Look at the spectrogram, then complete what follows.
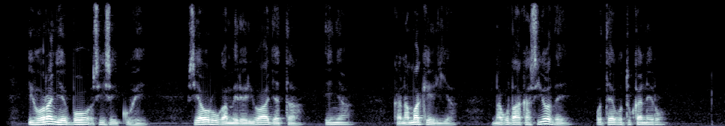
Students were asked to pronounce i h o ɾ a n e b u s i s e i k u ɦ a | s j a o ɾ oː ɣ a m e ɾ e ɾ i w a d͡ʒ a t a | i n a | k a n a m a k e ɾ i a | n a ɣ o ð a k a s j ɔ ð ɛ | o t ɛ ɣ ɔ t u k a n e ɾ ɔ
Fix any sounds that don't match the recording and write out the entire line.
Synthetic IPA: i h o ɾ a ɲ e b ɔ s i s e i k u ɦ e | s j a o ɾ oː ɣ a m e ɾ e ɾ i w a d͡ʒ a t a | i ɲ a | k a n a m a k e ɾ i a | n a ɣ o ð a k a s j ɔ ð ɛ | o t ɛ ɣ o t u k a n e ɾ ɔ

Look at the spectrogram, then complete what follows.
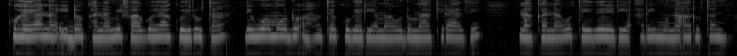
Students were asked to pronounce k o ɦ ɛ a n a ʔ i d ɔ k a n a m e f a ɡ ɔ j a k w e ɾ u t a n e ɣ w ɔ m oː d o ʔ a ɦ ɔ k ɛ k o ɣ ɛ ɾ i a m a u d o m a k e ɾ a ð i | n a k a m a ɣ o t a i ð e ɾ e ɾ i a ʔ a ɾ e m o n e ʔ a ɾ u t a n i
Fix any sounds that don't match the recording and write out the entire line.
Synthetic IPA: k o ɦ ɛ a n a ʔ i d ɔ k a n a m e f a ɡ ɔ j a k w e ɾ u t a n e ɣ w ɔ m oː d o ʔ a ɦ ɔ t ɛ k o ɣ ɛ ɾ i a m a o d o m a k e ɾ a ð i | n a k a n a ɣ o t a i ð e ɾ e ɾ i a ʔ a ɾ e m o n a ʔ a ɾ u t a n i

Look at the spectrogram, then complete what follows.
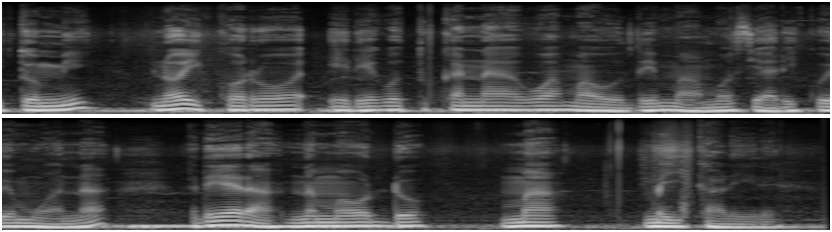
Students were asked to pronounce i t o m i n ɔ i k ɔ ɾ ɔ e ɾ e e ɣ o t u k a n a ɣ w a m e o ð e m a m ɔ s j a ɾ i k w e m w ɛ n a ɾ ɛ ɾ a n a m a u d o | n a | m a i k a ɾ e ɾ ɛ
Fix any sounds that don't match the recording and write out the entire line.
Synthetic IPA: i t o m i n ɔ i k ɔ ɾ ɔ e ɾ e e ɣ o t u k a n a ɣ w a m a o ð e m a m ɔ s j a ɾ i k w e m w a n a ɾ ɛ ɾ a n a m a o d o | m a | m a i k a ɾ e ɾ ɛ

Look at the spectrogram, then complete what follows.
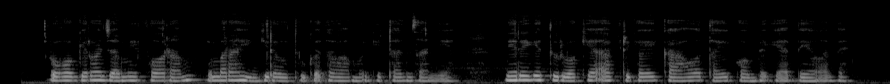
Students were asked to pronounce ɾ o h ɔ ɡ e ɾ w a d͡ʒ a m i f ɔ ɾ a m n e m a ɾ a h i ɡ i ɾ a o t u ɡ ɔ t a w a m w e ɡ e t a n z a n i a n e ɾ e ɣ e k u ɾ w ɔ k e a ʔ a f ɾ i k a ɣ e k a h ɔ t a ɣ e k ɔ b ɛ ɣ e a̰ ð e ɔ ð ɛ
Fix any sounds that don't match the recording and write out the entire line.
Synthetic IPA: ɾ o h ɔ ɡ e ɾ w a d͡ʒ a m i f ɔ ɾ a m n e m a ɾ a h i ɡ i ɾ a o t u ɡ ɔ t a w a m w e ɡ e t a n z a n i a n e ɾ e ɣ e t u ɾ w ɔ k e a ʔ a f ɾ i k a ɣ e k a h ɔ t a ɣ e k ɔ b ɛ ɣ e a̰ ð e ɔ ð ɛ

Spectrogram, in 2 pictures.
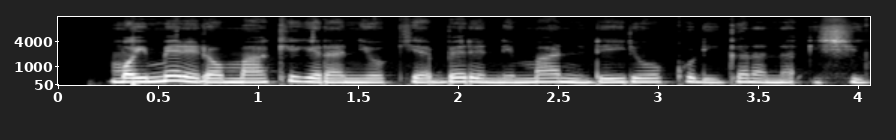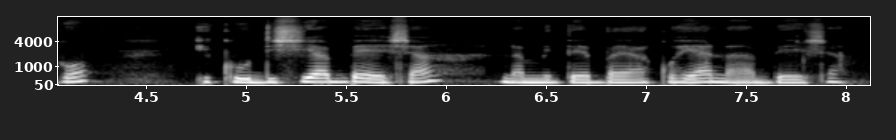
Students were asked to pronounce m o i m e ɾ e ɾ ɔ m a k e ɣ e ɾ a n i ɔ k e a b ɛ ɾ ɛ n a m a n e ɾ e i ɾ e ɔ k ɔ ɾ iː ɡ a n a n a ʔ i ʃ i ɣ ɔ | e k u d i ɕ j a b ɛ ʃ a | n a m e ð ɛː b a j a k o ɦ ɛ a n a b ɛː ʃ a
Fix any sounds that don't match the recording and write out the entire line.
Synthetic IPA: m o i m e ɾ e ɾ ɔ m a k e ɣ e ɾ a n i ɔ k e a b ɛ ɾ ɛ n e m a n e ɾ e i ɾ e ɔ k o ɾ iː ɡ a n a n a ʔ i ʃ i ɣ ɔ | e k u d i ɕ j a b ɛ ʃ a | n a m e ð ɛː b a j a k o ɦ ɛ a n a b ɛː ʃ a

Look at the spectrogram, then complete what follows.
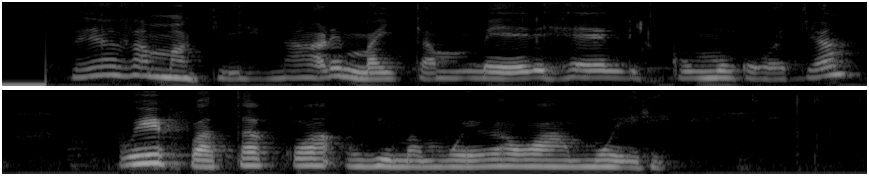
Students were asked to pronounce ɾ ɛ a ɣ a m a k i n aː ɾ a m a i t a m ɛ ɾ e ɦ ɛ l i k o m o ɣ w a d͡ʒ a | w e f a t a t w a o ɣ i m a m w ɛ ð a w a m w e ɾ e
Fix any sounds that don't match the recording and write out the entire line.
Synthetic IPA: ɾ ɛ a ð a m a k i n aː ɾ e m a i t a m ɛ ɾ e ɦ ɛ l i k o m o ɣ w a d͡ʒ a | w e f a t a k w a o ɣ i m a m w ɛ ɣ a w a m w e ɾ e

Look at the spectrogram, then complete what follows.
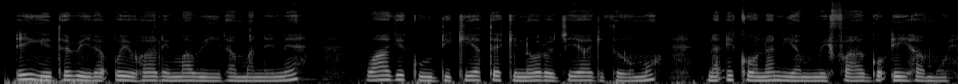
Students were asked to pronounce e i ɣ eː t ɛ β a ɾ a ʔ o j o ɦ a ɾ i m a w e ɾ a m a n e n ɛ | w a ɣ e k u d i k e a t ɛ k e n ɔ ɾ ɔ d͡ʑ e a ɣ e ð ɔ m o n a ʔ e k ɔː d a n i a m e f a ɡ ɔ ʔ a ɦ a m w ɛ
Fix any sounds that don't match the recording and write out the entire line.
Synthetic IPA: e i ɣ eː t ɛ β e ɾ a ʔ o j o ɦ a ɾ e m a w e ɾ a m a n ɛ n ɛ | w a ɣ e k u d i k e a t ɛ k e n ɔ ɾ ɔ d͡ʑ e a ɣ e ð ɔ m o n a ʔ e k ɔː n a n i a m e f a ɡ ɔ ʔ e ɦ a m w ɛ

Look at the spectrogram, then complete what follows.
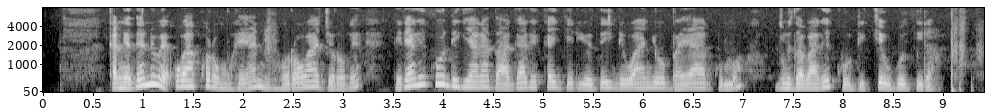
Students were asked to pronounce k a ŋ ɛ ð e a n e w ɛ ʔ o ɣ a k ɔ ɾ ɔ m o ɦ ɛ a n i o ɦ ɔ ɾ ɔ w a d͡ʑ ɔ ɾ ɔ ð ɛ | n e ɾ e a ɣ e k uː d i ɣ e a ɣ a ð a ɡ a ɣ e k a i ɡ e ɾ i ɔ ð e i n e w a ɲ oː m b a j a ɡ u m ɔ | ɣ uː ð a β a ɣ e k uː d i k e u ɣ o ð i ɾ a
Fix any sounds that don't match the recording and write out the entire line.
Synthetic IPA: k a ŋ ɛ ð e a n e w ɛ ʔ o ɣ a k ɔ ɾ ɔ m o ɦ ɛ a n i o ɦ ɔ ɾ ɔ w a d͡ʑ ɔ ɾ ɔ ɣ ɛ | n e ɾ e a ɣ e k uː d i ɣ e a ɣ a ð a ɡ a ɣ e k a i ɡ e ɾ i ɔ ð e i n e w a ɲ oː m b a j a ɡ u m ɔ | ð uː ð a β a ɣ e k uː d i k e u ɣ o ð i ɾ a

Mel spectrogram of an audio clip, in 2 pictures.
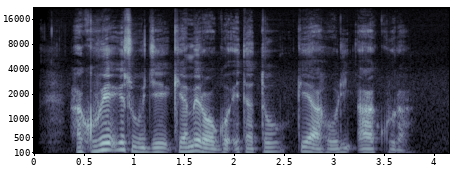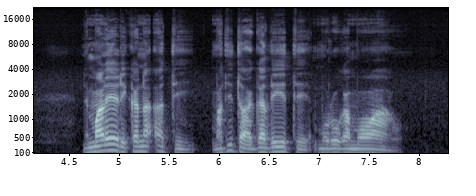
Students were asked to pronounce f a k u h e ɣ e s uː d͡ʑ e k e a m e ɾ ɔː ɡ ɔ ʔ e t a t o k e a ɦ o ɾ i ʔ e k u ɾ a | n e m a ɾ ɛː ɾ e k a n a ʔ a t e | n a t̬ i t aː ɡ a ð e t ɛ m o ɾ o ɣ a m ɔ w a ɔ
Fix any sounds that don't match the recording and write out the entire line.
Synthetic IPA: h a k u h e ɣ e s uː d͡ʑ e k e a m e ɾ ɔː ɡ ɔ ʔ e t a t o k e a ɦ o ɾ i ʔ a k u ɾ a | n e m a ɾ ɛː ɾ e k a n a ʔ a t e | m a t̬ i t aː ɡ a ð e t ɛ m o ɾ o ɣ a m ɔ w a ɔ

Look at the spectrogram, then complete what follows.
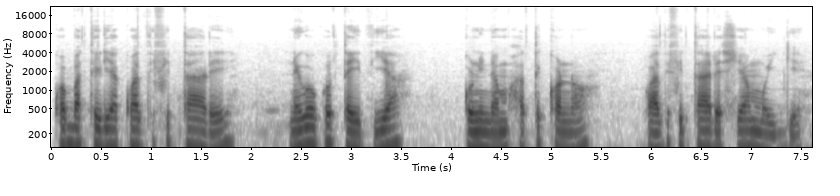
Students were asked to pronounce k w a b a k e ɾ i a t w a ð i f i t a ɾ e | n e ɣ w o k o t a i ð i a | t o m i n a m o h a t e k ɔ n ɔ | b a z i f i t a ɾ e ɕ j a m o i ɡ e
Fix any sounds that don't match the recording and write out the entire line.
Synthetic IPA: k w a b a t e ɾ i a k w a ð i f i t a ɾ e | n e ɣ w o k o t a i ð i a | k o n i n a m o h a t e k ɔ n ɔ | w a ð i f i t a ɾ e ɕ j a m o i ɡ e

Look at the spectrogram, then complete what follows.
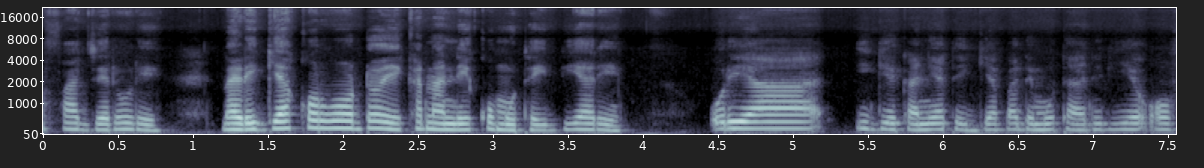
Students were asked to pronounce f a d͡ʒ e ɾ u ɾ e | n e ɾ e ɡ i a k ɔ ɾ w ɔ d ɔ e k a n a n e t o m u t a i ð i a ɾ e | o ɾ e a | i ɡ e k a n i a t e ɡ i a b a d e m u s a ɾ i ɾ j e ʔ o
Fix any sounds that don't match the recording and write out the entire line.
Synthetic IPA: f a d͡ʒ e ɾ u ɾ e | n a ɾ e ɡ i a k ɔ ɾ w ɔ d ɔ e k a n a n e k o m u t a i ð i a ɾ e | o ɾ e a | i ɡ e k a n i a t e ɡ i a b a d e m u t a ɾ i ɾ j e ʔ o

